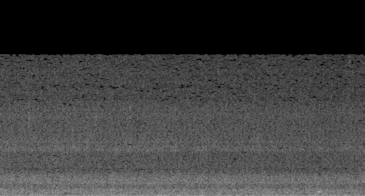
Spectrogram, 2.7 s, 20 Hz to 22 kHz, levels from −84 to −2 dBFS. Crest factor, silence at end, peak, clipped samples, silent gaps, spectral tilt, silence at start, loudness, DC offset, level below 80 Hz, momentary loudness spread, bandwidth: 14 dB; 0 s; -20 dBFS; under 0.1%; none; -3 dB/octave; 0 s; -33 LUFS; under 0.1%; -40 dBFS; 1 LU; 16 kHz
